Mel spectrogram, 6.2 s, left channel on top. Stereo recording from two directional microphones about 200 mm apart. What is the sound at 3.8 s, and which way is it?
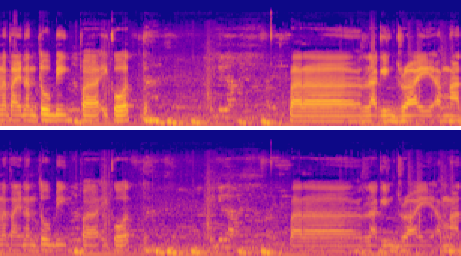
Speech, 25° left (ahead or behind).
